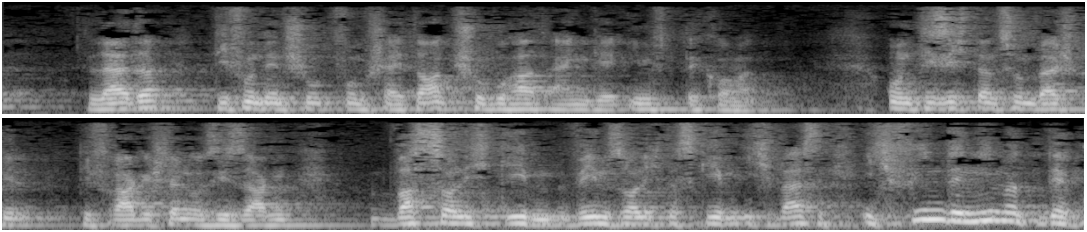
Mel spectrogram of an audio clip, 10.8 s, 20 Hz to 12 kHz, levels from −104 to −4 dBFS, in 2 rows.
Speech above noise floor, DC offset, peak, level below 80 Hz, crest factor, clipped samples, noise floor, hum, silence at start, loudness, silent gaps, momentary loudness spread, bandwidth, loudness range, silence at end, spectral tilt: 26 dB; under 0.1%; -12 dBFS; -62 dBFS; 18 dB; under 0.1%; -54 dBFS; none; 0 s; -28 LUFS; none; 12 LU; 11 kHz; 6 LU; 0 s; -6 dB/octave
